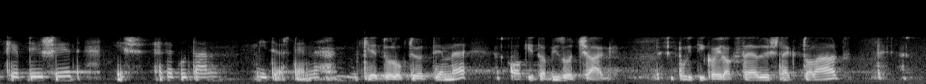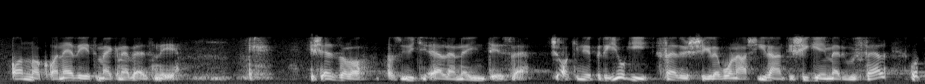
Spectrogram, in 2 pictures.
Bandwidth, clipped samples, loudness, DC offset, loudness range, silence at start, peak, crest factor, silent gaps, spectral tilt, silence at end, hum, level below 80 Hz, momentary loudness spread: 3.8 kHz; under 0.1%; -16 LUFS; under 0.1%; 3 LU; 0 s; -2 dBFS; 14 dB; none; -6.5 dB/octave; 0 s; 50 Hz at -55 dBFS; -58 dBFS; 12 LU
